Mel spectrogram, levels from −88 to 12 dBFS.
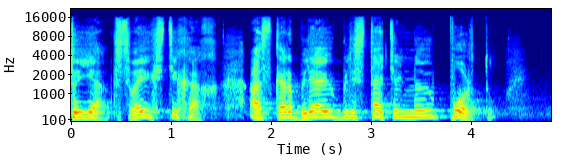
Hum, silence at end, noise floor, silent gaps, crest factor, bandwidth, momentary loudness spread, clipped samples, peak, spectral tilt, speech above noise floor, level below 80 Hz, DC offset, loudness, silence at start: none; 0.6 s; -53 dBFS; none; 18 dB; 16 kHz; 10 LU; under 0.1%; -4 dBFS; -5 dB/octave; 31 dB; -64 dBFS; under 0.1%; -23 LUFS; 0 s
